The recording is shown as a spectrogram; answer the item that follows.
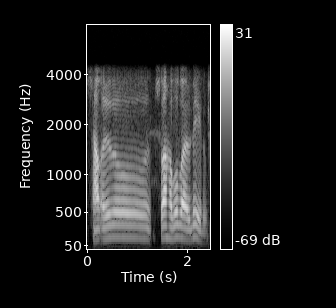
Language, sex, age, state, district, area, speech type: Assamese, male, 18-30, Assam, Sivasagar, rural, conversation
